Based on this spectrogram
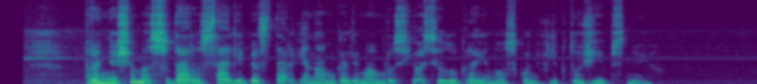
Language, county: Lithuanian, Kaunas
